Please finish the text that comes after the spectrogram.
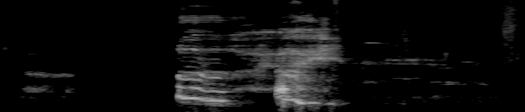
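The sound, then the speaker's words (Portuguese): A single drawn-out yawn from a woman, voiced and breathy, starting strong and trailing off into a sighing exhale, with faint quiet sounds before and after. “Devo estar muito cansada esses dias, estou bocejando tanto.”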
